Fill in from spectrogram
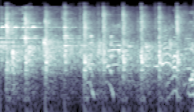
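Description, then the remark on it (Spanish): Children clap in a steady, fairly quick rhythm while high voices shout and cheer over the top, a lively, loud burst of noise throughout. “¡Aplaudir, chicos! ¡Hacer ruido!”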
